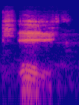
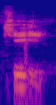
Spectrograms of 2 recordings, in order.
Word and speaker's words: quay: Quay is pronounced key, just like coal. So Quay is pronounced key.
